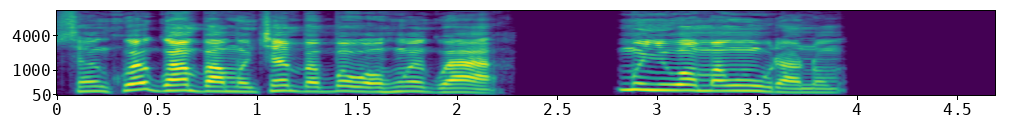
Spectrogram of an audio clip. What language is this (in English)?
Akan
